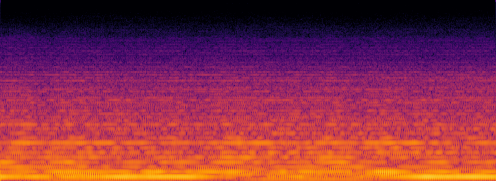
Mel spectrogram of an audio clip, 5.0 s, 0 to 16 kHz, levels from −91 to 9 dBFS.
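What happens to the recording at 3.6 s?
Nothing goes wrong at 3.6 s; the audio plays through that moment without any dropout, click, glitch or other audible fault.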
